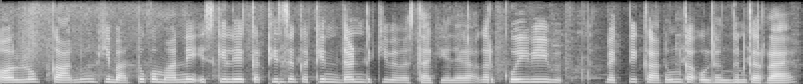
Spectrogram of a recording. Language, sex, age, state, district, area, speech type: Hindi, female, 18-30, Uttar Pradesh, Sonbhadra, rural, spontaneous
